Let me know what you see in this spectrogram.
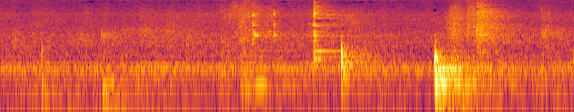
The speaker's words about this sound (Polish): Jeszcze trzeba kubki postawiać, łyżki.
